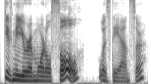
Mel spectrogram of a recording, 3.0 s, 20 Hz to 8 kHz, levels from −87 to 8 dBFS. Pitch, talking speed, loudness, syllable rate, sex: 170 Hz, 160 wpm, -16 LUFS, 4.4 syllables/s, female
